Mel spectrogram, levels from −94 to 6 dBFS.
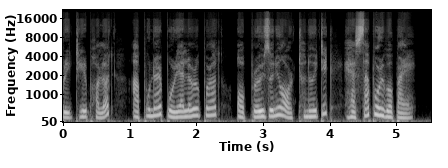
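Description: Opus compression throughout: the speech turns rough and grainy, likely from the codec's music mode filling bit-starved bands with noise, fitting about 24 kbps, though still reaching 20.4 kHz.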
